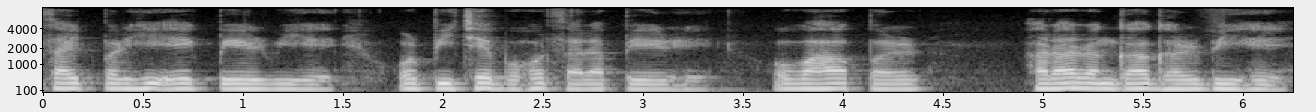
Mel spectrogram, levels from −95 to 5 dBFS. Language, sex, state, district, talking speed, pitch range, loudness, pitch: Hindi, male, Arunachal Pradesh, Longding, 200 wpm, 125-140 Hz, -14 LUFS, 130 Hz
